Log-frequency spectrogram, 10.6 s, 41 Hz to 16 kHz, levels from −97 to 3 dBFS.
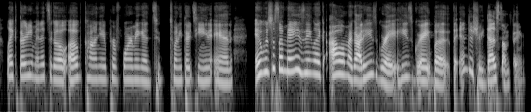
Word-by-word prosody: like 270 Hz, 0 st, -1 dB
30 270 Hz, +2 st, 0 dB
minutes 255 Hz, 0 st, -8 dB
ago 230 Hz, -3 st, +1 dB
of 245 Hz, +3 st, +3 dB
Kanye 235 Hz, -2 st, -5 dB
performing 230 Hz, -1 st, -5 dB
in 210 Hz, -2 st, -5 dB
t 245 Hz, -, -13 dB, 0.2 s
2013 220 Hz, -1 st, -5 dB
and 195 Hz, -1 st, -1 dB, 0.5 s
it 295 Hz, -, +5 dB
was 345 Hz, 0 st, 0 dB
just 420 Hz, -1 st, -1 dB
amazing. 355 Hz, -3 st, +2 dB
Like, 300 Hz, -3 st, 0 dB
oh 305 Hz, +1 st, +6 dB
my 265 Hz, -5 st, +2 dB
God, 220 Hz, -2 st, +6 dB
he's 295 Hz, +5 st, -3 dB
great. 200 Hz, -, +1 dB
He's 260 Hz, +4 st, -6 dB
great, 220 Hz, -2 st, +3 dB
but 185 Hz, -5 st, +1 dB
the -, -, -3 dB
industry 335 Hz, -, -4 dB
does 215 Hz, +5 st, +4 dB
something. 180 Hz, -3 st, -7 dB
235 Hz, 160 wpm, -23 LUFS, 220-285 Hz, 0.5 s, oh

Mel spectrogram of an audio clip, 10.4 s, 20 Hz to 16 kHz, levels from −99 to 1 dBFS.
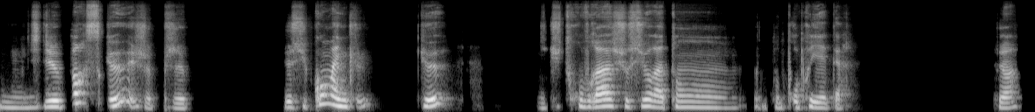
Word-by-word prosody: Mmh, 170 Hz, -2 st, -9 dB
je 195 Hz, +3 st, +4 dB
pense 315 Hz, +10 st, +1 dB
que, 365 Hz, -, +3 dB
je 180 Hz, -7 st, -8 dB
p 155 Hz, -, -19 dB
je 155 Hz, -1 st, -5 dB, 1.0 s
je 185 Hz, -, -1 dB
suis 185 Hz, +3 st, -7 dB
convaincue 230 Hz, -8 st, +2 dB, 0.5 s
que 225 Hz, -, +4 dB, 0.9 s
mais 160 Hz, -, -15 dB
tu 215 Hz, +6 st, -10 dB
trouveras 210 Hz, +1 st, +3 dB
chaussure 220 Hz, -1 st, -1 dB
à 180 Hz, -, +2 dB
ton 180 Hz, -3 st, -6 dB, 0.2 s
ton 220 Hz, -, -18 dB
ton 170 Hz, -, -13 dB
propriétaire. 180 Hz, -2 st, -5 dB, 1.4 s
Tu 170 Hz, -, -6 dB
vois? 170 Hz, +7 st, -3 dB
195 Hz, 125 wpm, -21 LUFS, 175-220 Hz, 1.4 s, je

